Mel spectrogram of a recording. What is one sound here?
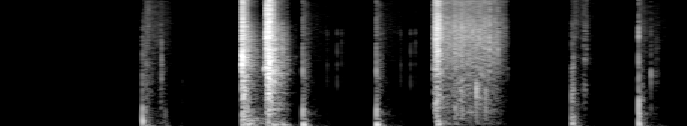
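A wooden door clacks open.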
